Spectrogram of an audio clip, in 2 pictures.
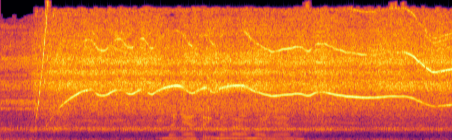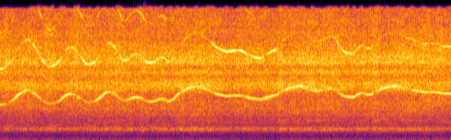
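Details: Steady high-pitched high-speed dental drill whine with wavering pitch and a brief voice early, during crown tooth preparation using a gum protector for aesthetic restoration.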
